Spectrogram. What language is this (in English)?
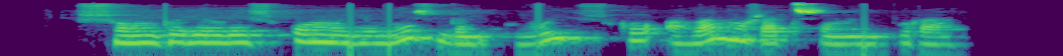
Mari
